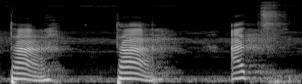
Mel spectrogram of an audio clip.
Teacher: Ta itu ada ee nafas yang keluar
